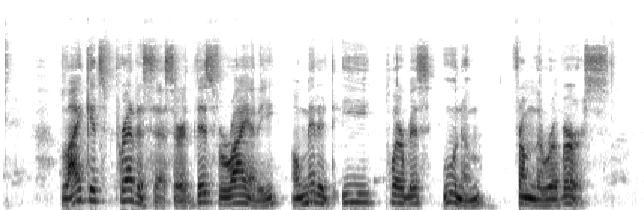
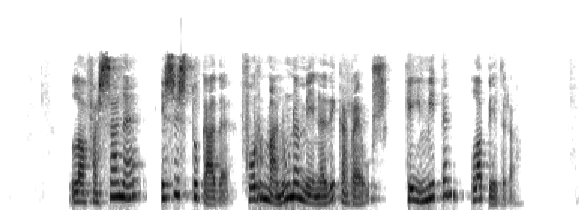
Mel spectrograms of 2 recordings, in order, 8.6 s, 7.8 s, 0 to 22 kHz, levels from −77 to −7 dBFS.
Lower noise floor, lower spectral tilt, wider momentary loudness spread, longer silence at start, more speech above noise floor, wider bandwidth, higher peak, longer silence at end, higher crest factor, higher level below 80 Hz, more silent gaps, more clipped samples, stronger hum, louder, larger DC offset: second, -51 dBFS vs under -90 dBFS; first, -5 dB/octave vs -3 dB/octave; about the same, 11 LU vs 13 LU; second, 0.05 s vs 0.95 s; second, 33 dB vs over 74 dB; first, 10.5 kHz vs 8.2 kHz; about the same, -2 dBFS vs 0 dBFS; second, 0.5 s vs 1 s; about the same, 18 dB vs 18 dB; about the same, -56 dBFS vs -58 dBFS; second, none vs 1.97-2.12 s, 5.22-5.39 s; neither; neither; second, -19 LUFS vs -16 LUFS; neither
